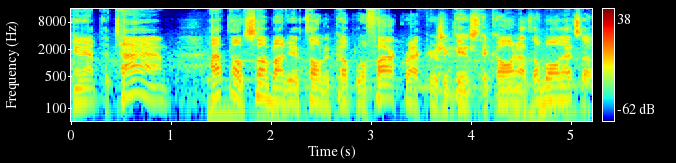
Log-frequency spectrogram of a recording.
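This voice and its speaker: A man with a Texan accent talks over noticeable background noise. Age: 70s. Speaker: eyewitness. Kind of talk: testimony.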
